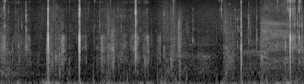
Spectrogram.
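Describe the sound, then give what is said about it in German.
Footsteps of someone walking along a forest edge, a few faint, irregular crunching steps with sharper clicks standing out from a quiet background. “Mittlerweile laufe ich dann an so einem Waldrand entlang.”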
